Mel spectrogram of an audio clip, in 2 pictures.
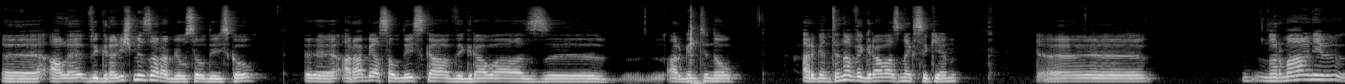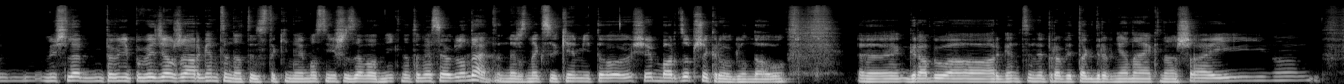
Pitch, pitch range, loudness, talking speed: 145 Hz, 135-160 Hz, -15 LUFS, 105 wpm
